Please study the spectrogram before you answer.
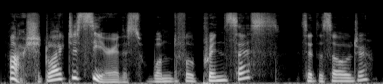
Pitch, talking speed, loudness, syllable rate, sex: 175 Hz, 190 wpm, -17 LUFS, 4.7 syllables/s, male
